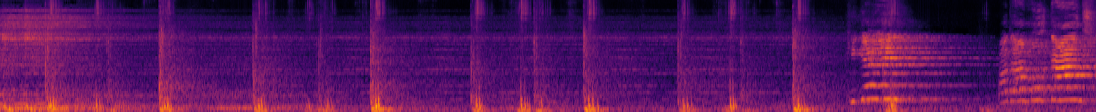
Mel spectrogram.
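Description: Burpees on an exercise mat over a wooden floor: irregular thuds, roughly one a second, as the feet land from the jumps and the hands and feet hit the mat, over background music. A short voice sound comes near the end.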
